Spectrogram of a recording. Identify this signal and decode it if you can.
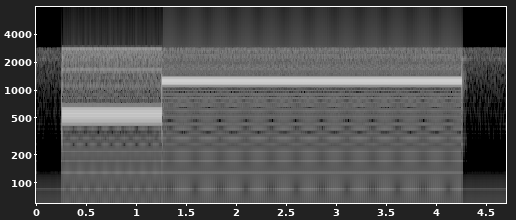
Two-tone page, heard as a one-second tone, then a three-second tone, about 550 then 1250 Hz. It is heard from 0.3 to 4.3 s.
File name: wcalert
